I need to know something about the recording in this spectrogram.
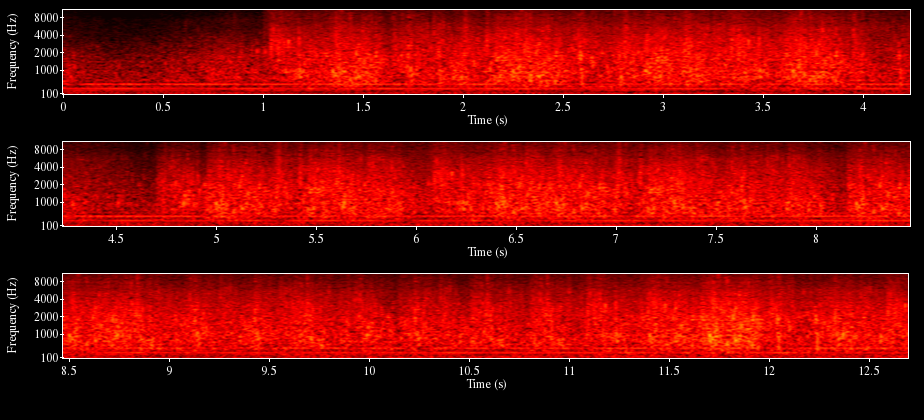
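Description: Water splashes with each step of someone wading through it.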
